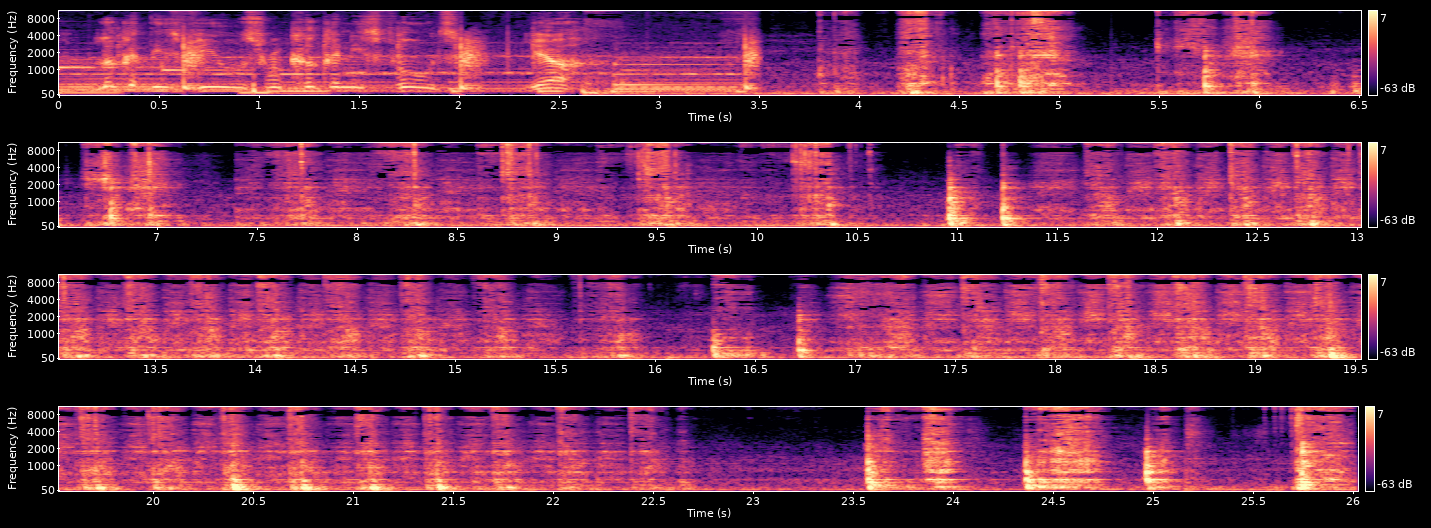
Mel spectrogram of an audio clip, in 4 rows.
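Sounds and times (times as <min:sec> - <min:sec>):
knife chopping on wooden board: 0:03.8 - 0:22.6, 0:23.6 - 0:26.0.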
